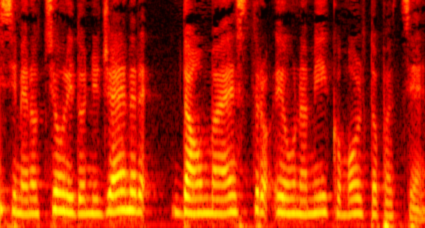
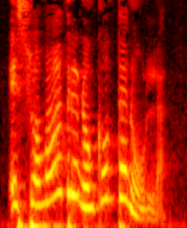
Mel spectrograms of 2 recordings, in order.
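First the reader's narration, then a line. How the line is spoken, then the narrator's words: Exclaimed. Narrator (Italian): esclamò la signora Markham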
